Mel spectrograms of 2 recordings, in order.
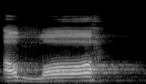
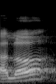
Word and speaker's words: الله: تنبیه است آگاه باشین بعضی کس الله را صحیح تلفظ نمیکنن ما شما نام الله را باید بگیم بگیم بگیم الله بعضی کسا که میگه الله این ای معنای نمازش غلط میشه نمازش غلط است الا آگاه باشید ماما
